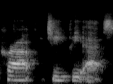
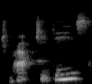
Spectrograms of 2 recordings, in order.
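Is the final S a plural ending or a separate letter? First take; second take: separate letter; plural. First: The S is spelled out as its own letter. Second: The S is a plural ending on the letters. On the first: The speaker calls it right. "remember it by crap G P S" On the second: The speaker calls it wrong. "not crap G Ps"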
